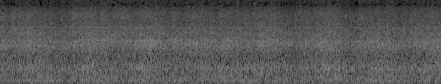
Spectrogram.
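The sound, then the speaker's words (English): Steady rain patters on the roof at Kununukun Church, heard from the fellowship area. It is a dense, even hiss with a fine granular texture that holds at a constant loudness throughout, with no voices. “Near the rain on the roof.”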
